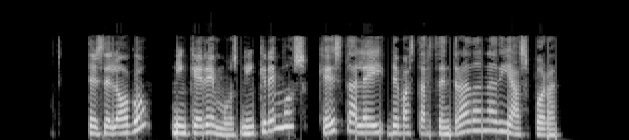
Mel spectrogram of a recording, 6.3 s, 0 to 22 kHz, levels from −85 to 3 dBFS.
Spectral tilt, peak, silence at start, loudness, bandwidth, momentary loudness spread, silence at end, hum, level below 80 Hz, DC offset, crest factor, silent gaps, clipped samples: -4 dB/octave; 0 dBFS; 0.9 s; -13 LUFS; 8 kHz; 4 LU; 0.7 s; none; -46 dBFS; under 0.1%; 14 dB; 1.58-1.71 s, 3.11-3.18 s; under 0.1%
